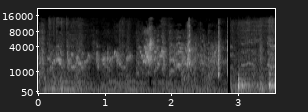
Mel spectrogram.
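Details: Budgerigars bred and kept at home as a hobby: steady high, busy chirping and warbling chatter with scratchy notes, a few soft flutters, and a brief low human voice near the end.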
